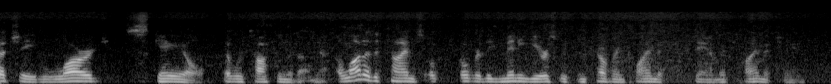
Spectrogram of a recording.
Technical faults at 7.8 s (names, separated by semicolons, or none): noise suppressor artifacts; speech cut by the noise suppressor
